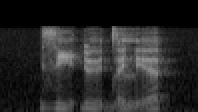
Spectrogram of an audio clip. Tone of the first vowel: falling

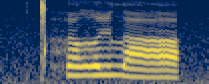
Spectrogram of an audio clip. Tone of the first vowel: high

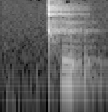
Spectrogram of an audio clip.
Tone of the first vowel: high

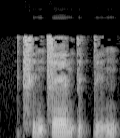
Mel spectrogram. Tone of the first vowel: low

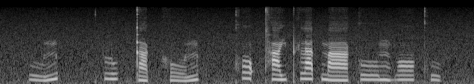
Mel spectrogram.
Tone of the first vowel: rising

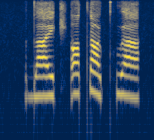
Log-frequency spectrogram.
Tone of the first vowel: low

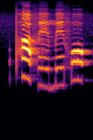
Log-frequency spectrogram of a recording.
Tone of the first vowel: falling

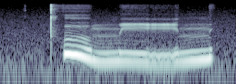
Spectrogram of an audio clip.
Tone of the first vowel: falling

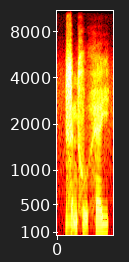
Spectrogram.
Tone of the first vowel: rising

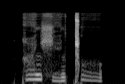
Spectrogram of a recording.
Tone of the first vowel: high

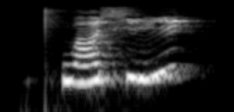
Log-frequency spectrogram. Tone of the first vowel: rising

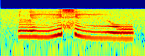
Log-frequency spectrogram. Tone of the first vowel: rising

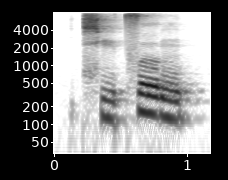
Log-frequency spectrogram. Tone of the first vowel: low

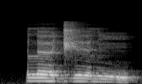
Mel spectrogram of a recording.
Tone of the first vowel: low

